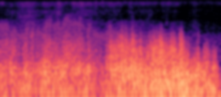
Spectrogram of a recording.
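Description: Wind buffeting the camera's microphone, a rough rumble that grows louder about halfway through.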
